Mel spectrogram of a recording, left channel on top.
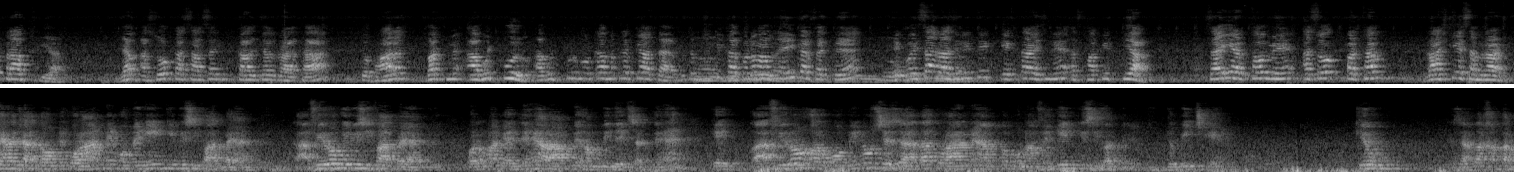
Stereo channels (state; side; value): different; both; correlation 0.00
